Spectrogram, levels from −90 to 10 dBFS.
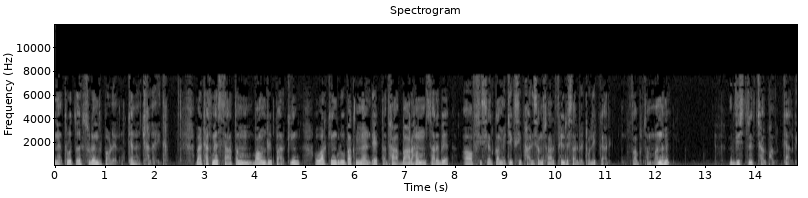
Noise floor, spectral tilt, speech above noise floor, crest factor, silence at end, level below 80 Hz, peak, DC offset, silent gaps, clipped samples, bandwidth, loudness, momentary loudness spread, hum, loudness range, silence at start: -62 dBFS; -7 dB/octave; 35 dB; 20 dB; 0 s; -56 dBFS; -8 dBFS; under 0.1%; none; under 0.1%; 8 kHz; -28 LUFS; 17 LU; none; 6 LU; 0 s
